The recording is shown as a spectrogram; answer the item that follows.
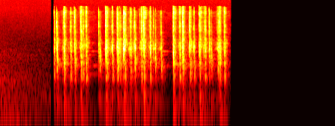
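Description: Keyboard-typing sound effect: fast, crisp key clicks in three quick runs over about two and a half seconds, then a sudden cut to silence.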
